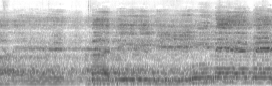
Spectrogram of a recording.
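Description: A man singing an Urdu devotional song into a microphone, drawing out long held notes that step up in pitch near the end.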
